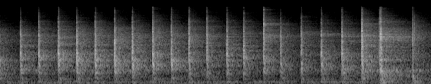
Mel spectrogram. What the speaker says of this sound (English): If you need a little assistance, you just grab a little hammer and some light tapping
